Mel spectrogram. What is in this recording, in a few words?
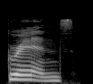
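"grins", British English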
